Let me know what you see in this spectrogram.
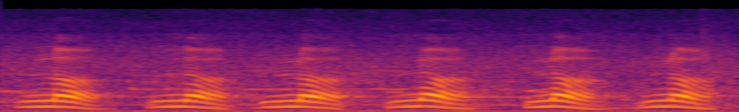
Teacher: जाएगा ही उधर इसीलिए उसको क्या बोलते हैं दांत के पास ल मतलब दंत क्योंकि दांत के पास जा रहा है दांत के नीचे आ रहा है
